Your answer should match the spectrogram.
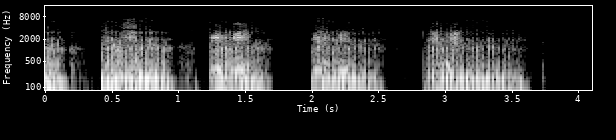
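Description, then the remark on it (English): Lenny, a huge cat, purring loudly in the studio: a deep, rattling rumble that swells and fades in about five rhythmic bursts with short pauses between breaths, and no voices. “And he was like, his purr was so loud that he was definitely a part of the show.”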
